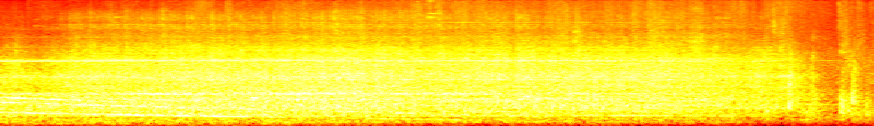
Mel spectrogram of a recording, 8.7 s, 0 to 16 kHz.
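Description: Rubber-tyred Namboku Line 5000-series subway car slowing into a station, heard inside the car. The traction motors' whine falls in pitch and fades within the first few seconds, under a steady rolling noise that dies away near the end as the train comes to a stop.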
